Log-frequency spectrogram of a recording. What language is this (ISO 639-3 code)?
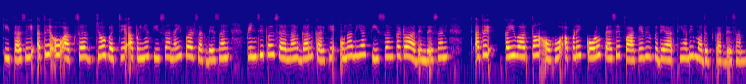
pan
